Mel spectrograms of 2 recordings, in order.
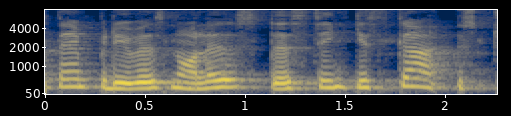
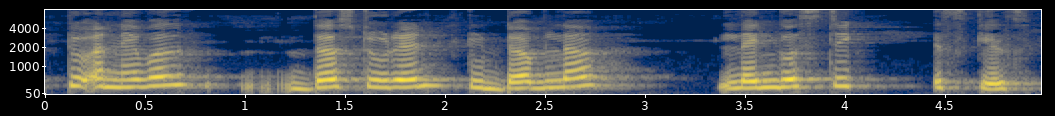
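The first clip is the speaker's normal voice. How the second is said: very slow, word by word, for students to write down; slow dictation; 4 dB louder, much slower than usual. Shown as a demonstration. Teacher dictating the general aim to her trainees, slow and deliberate. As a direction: spell out each word slowly as if dictating notes.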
